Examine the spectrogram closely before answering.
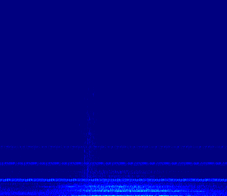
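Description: A magical burst whooshes and rumbles.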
